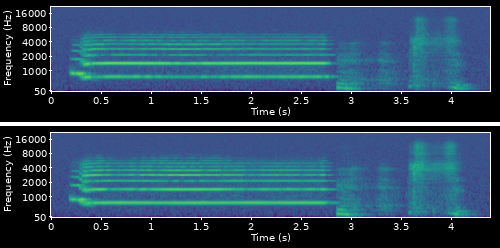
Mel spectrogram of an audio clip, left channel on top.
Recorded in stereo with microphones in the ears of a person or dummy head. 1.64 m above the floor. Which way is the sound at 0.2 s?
70° right (ahead or behind).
